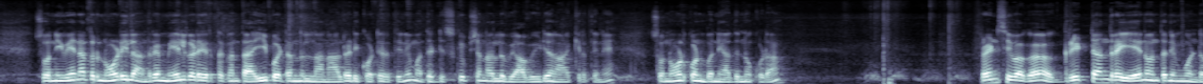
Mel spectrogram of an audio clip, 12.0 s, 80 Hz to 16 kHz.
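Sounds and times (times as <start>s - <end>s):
pigeon cooing: 1.3s - 7.0s, 7.9s - 9.8s.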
